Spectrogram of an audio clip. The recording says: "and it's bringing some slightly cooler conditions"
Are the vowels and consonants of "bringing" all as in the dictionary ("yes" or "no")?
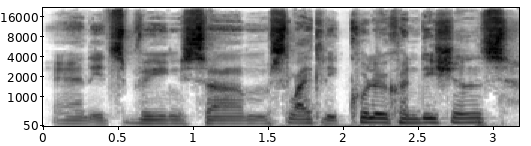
no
